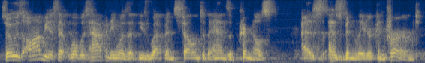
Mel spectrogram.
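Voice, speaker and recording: A man's voice: mid-range voice, fast, poor audio. A middle-aged man from Chile, a guest in a remote interview, talking at length with lots of fillers and restarts. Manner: rambling, many fillers and restarts.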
